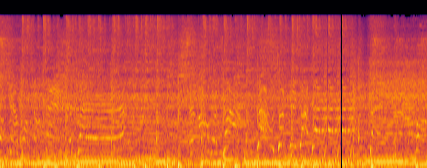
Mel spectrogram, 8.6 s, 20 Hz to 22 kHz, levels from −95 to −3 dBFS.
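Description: From 6.55 to 7.07 s the audio sticks like a CD stuck on one turn: a 0.26 s slice plays twice, each jump marked by a brief mute. A waveform shows two identical blocks separated by tiny gaps.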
